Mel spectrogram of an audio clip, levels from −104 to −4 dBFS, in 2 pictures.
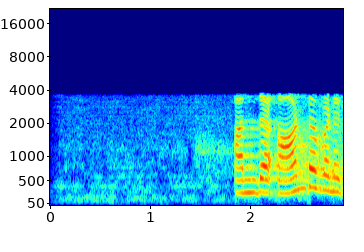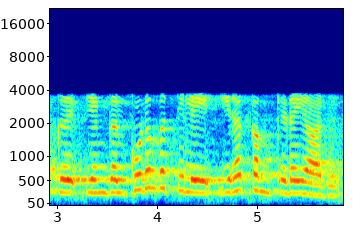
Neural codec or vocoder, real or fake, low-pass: codec, 44.1 kHz, 7.8 kbps, Pupu-Codec; fake; 3.6 kHz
